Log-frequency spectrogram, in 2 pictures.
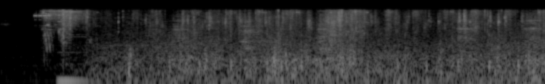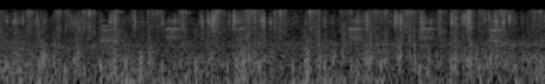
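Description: Footsteps tread steadily on pavement.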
